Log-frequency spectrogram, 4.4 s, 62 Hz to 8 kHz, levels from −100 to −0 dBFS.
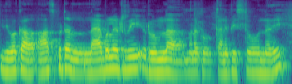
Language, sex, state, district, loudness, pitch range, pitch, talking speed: Telugu, male, Telangana, Mahabubabad, -16 LUFS, 125-145 Hz, 130 Hz, 110 wpm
